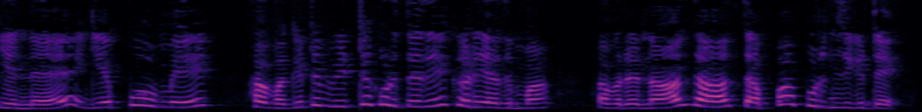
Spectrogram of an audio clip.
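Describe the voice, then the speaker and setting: A woman's voice: extremely high pitch, animated, brisk. A woman voicing an earnest, pleading young married daughter in a cartoon, with a Tirunelveli Tamil accent.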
